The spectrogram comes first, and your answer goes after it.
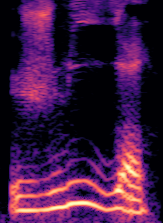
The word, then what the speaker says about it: juillet: Juillet, okay, you get this double L here, juillet, juillet, juillet, don't pronounce this final T, E-T here at the end, E, juillet, juillet, it's July.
